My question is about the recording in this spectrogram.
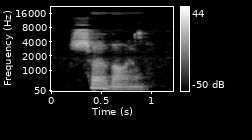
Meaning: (adjective) 1. Excessively eager to please; obsequious 2. Slavish or submissive 3. Slavish or submissive.: Of or pertaining to slaves or slavery 4. Not belonging to the original root
- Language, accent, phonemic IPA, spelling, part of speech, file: English, Southern England, /ˈsɜː(ɹ)ˌvaɪl/, servile, adjective / noun, LL-Q1860 (eng)-servile.wav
